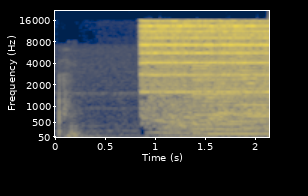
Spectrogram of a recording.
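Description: Near silence for under a second, then a bell starts ringing suddenly and loudly, a steady bright ring.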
